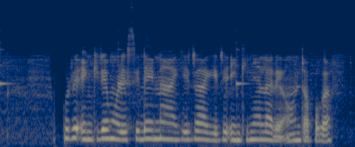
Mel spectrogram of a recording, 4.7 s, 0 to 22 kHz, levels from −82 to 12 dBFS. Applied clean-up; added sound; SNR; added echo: neural mask model RNNoise.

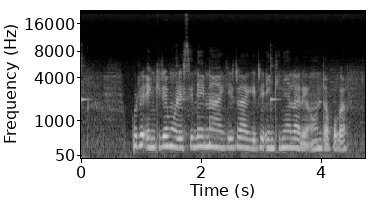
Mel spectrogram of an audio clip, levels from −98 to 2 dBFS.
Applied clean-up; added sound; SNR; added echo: none; Marimba, xylophone; 19 dB; none.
